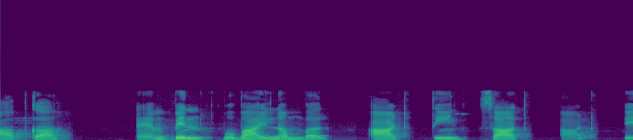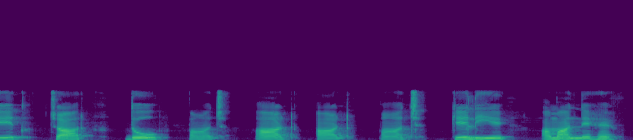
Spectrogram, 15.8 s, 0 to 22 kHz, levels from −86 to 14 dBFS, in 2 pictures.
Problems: constant background noise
